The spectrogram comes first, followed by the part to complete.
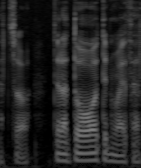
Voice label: "dod", Welsh

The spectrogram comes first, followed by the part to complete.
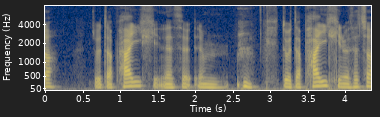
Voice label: "paill", Welsh

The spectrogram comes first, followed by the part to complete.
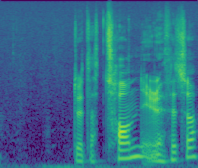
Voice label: "ton", Welsh

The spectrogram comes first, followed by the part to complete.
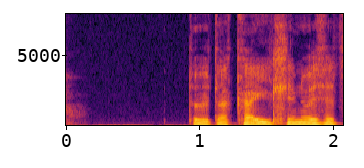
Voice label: "caill", Welsh

